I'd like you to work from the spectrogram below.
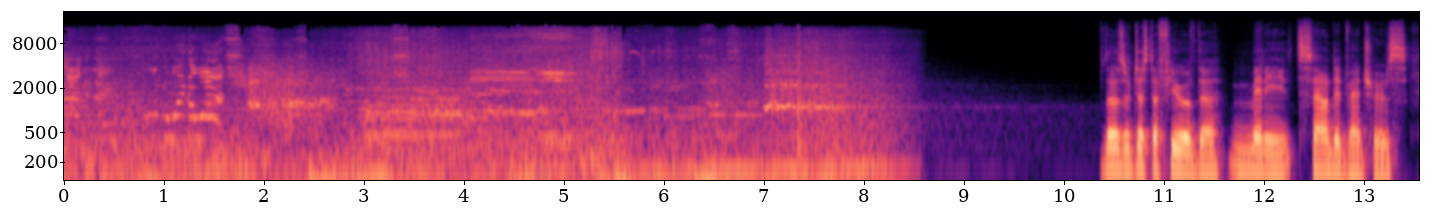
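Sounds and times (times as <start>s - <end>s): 
car engine roar: 0.0s - 8.6s
car tires squealing while peeling out on side roads in Marin County: 1.5s - 8.3s
speech: 10.4s - 13.5s.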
